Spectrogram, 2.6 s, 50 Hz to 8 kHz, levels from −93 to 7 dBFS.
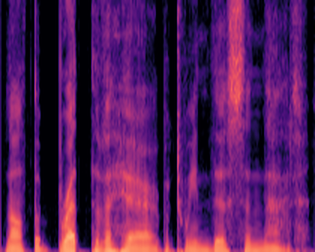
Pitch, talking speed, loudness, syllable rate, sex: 100 Hz, 230 wpm, -20 LUFS, 4.4 syllables/s, male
